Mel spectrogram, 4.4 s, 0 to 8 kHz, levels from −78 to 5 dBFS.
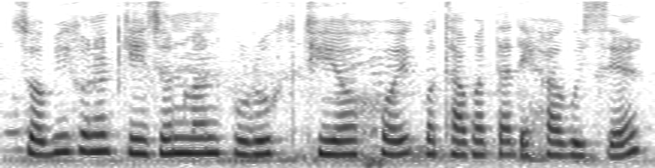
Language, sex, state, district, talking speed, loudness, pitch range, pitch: Assamese, female, Assam, Kamrup Metropolitan, 125 wpm, -15 LUFS, 235-270 Hz, 250 Hz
